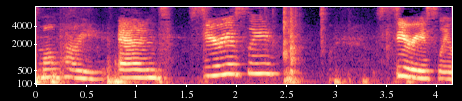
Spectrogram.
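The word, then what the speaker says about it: Mon Paris: mom puppy mom it's it's spelled mom Paris but it's mom Perry and seriously seriously like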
